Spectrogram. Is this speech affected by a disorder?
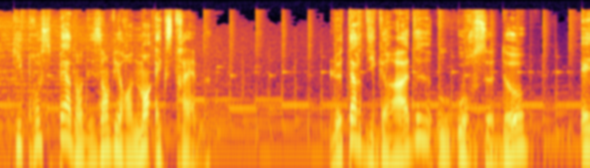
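No.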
